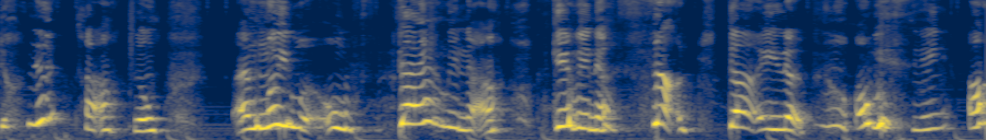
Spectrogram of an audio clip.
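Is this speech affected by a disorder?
Yes: cerebral palsy.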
